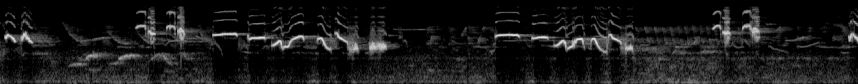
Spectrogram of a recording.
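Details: Oriental magpie-robin kept at home, answering at once in loud full song: varied whistled phrases, slurred rising and falling notes between 2 and 4k, mixed with sharp high chips, in bursts separated by short pauses.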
